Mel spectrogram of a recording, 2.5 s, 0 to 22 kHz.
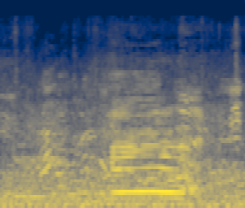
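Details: Skinny cow at Ambari haat cattle market, Dinajpur, on 8 August 2025, giving one steady, level moo lasting under a second amid dense crowd chatter and bargaining voices.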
